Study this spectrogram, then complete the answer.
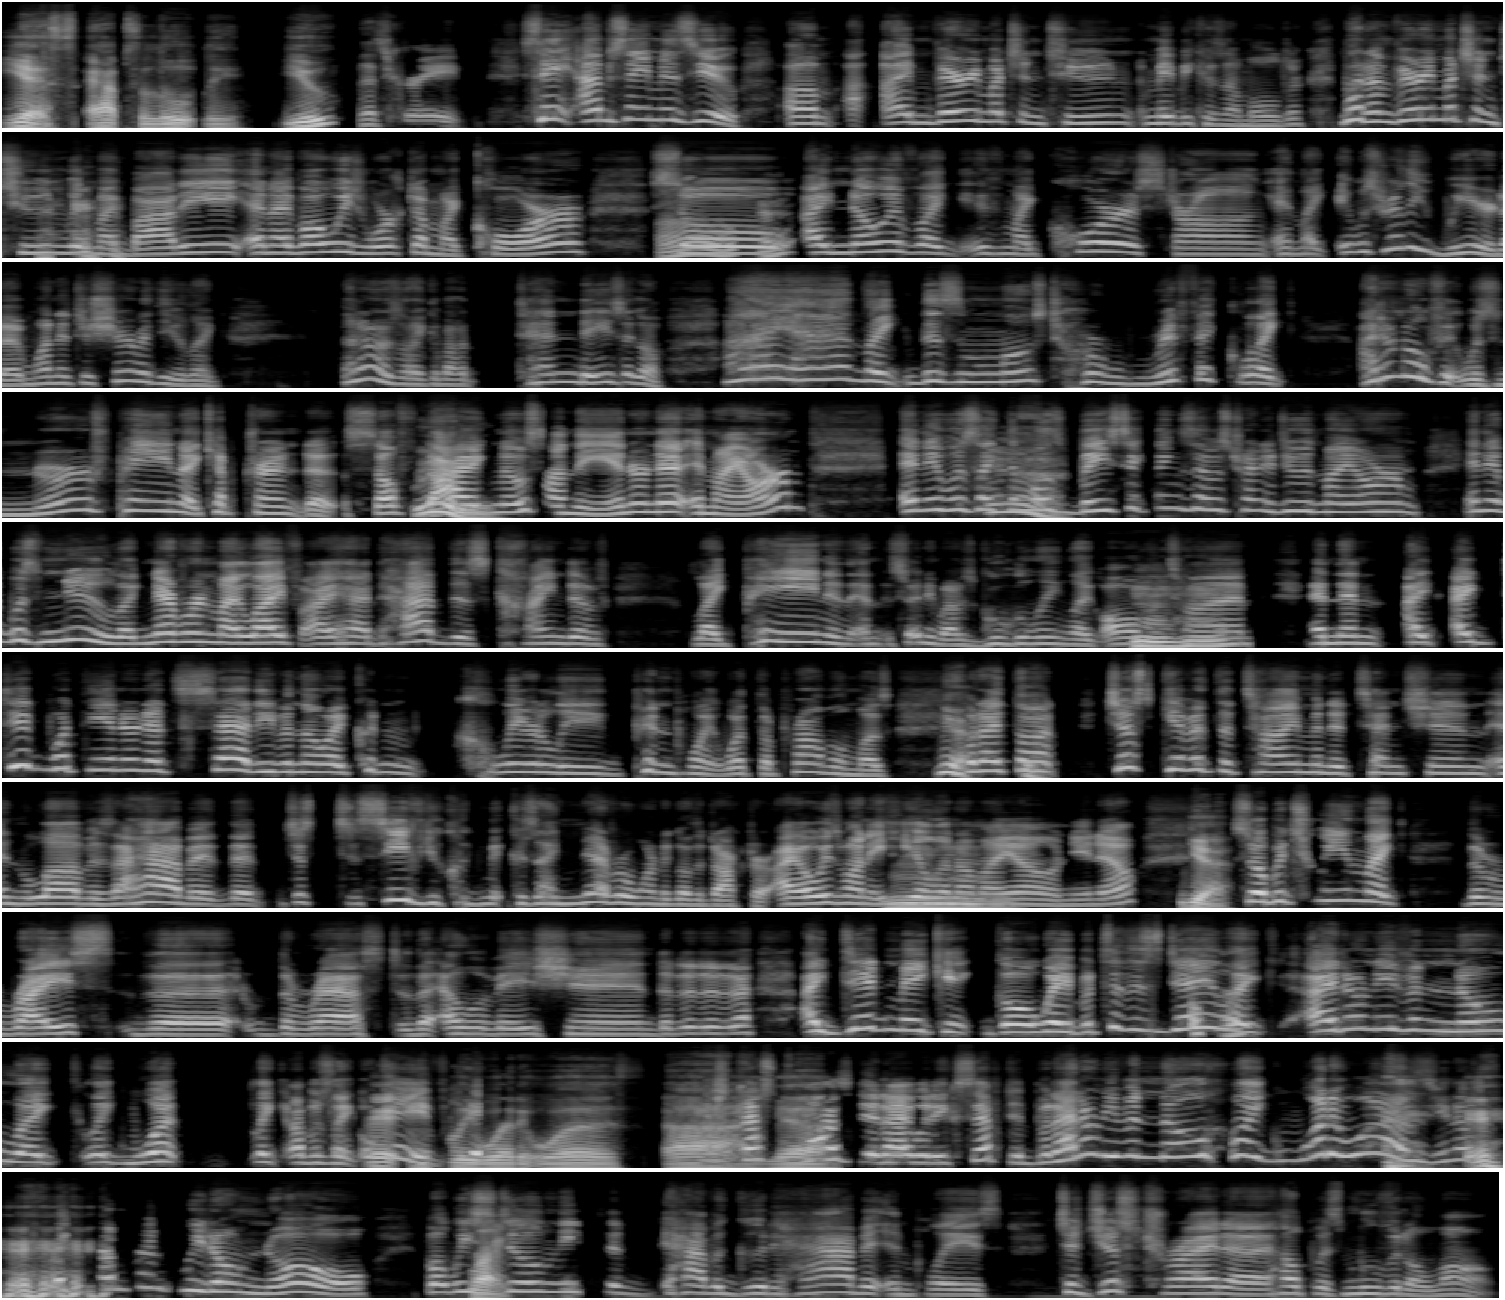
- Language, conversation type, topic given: English, unstructured, What small habits help me feel grounded during hectic times?
- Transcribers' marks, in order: laugh; stressed: "I had"; other noise; stressed: "know"; laugh; laughing while speaking: "like"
